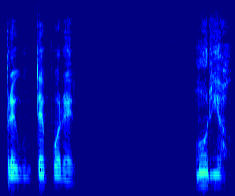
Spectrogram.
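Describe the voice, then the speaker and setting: A man's voice: a little high, fairly even intonation, a little slow, husky, no echo. Male preacher, middle-aged, piercing tense tone, dry close sound, impassioned testimony. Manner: passionate storytelling, swings between loud and soft. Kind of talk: sermon with personal testimony.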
